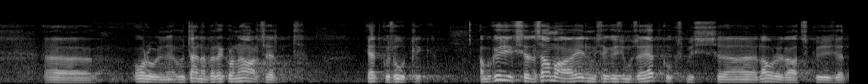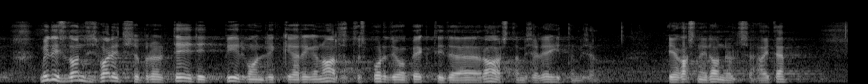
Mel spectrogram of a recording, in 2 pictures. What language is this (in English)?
Estonian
